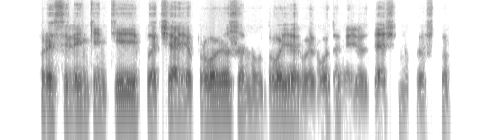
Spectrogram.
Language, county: Lithuanian, Šiauliai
